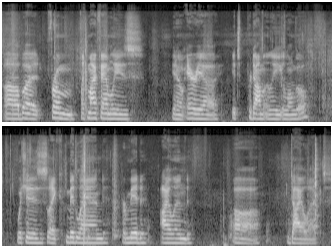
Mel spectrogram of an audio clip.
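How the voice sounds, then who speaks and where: A man's voice: fairly high pitch, little pitch movement, slow, vocal fry, a bit bright, a little hiss or hum. A young man from the Philippines, a livestream guest, chatting casually with dry jokes and a hesitant delivery. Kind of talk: casual chat.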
